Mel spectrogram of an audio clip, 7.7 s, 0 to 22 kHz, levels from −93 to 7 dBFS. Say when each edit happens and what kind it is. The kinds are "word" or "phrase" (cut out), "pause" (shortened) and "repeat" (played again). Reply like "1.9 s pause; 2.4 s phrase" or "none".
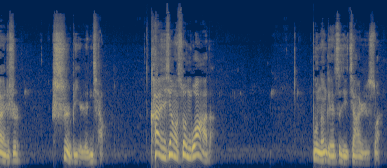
none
